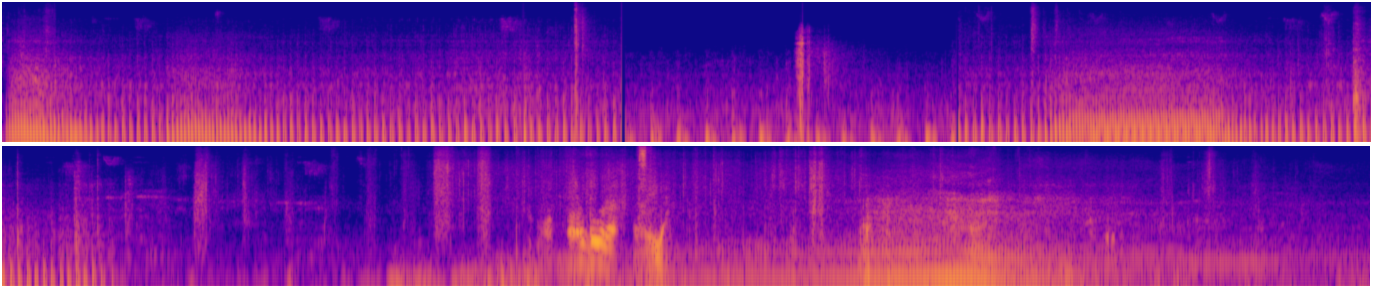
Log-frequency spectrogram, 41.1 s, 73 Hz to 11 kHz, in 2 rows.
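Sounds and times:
small engine running: 0.0 - 9.3, 14.4 - 22.3, 28.6 - 41.0
clatter and sharp knocks: 20.1 - 22.1.

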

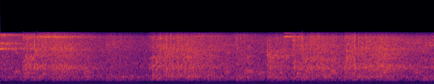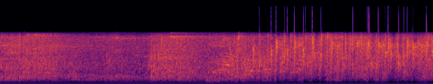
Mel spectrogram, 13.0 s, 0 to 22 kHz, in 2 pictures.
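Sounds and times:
squash ball hitting rackets and walls: 0.0 - 10.3
hall background noise: 0.0 - 13.0.

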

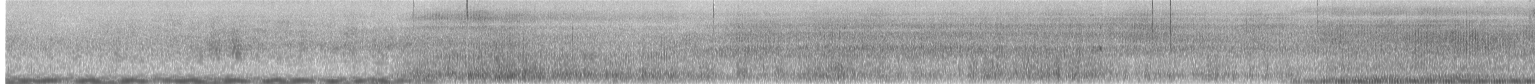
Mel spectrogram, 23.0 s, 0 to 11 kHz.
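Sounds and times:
low intro music: 0.1 - 7.0, 19.4 - 23.0
wind buffeting microphone: 0.1 - 23.0.

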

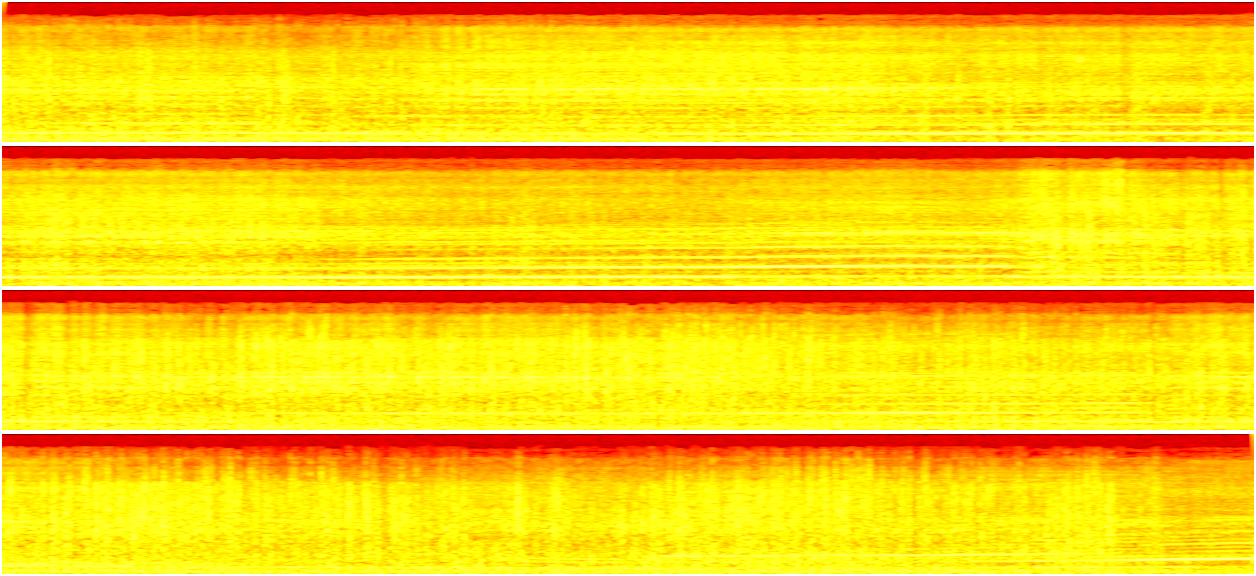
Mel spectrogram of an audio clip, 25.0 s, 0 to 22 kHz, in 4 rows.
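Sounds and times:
heavy wind rush: 0.0 - 25.0
motorcycle engine pulling hard: 0.0 - 25.0.

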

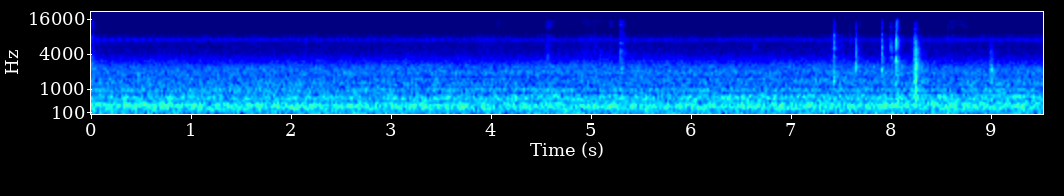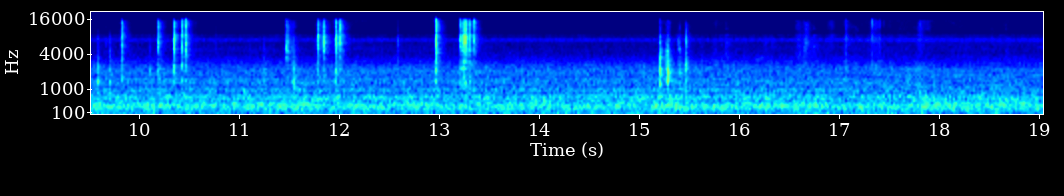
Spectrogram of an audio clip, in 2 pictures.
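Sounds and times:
ratchet clicking: 9.6 - 10.6, 11.4 - 12.2, 12.9 - 13.5.

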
